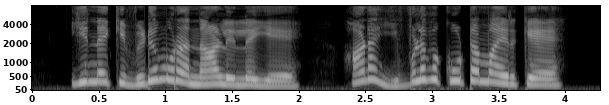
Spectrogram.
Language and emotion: Tamil, surprised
